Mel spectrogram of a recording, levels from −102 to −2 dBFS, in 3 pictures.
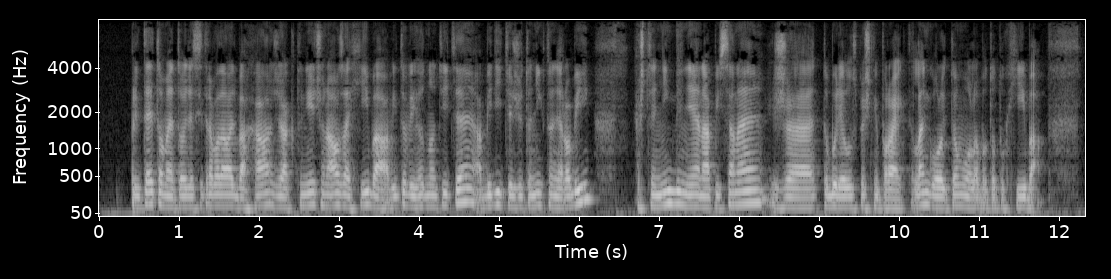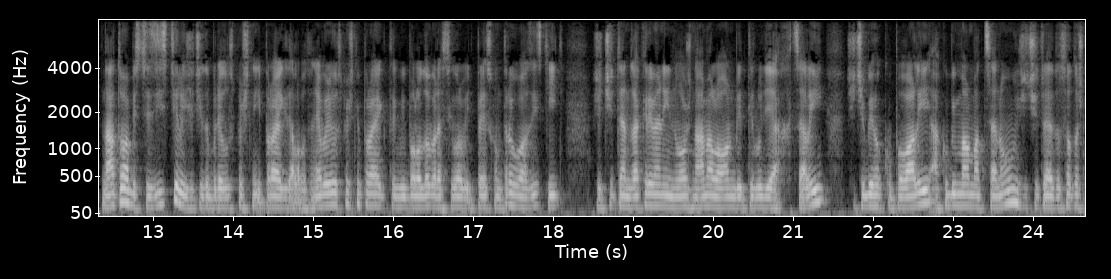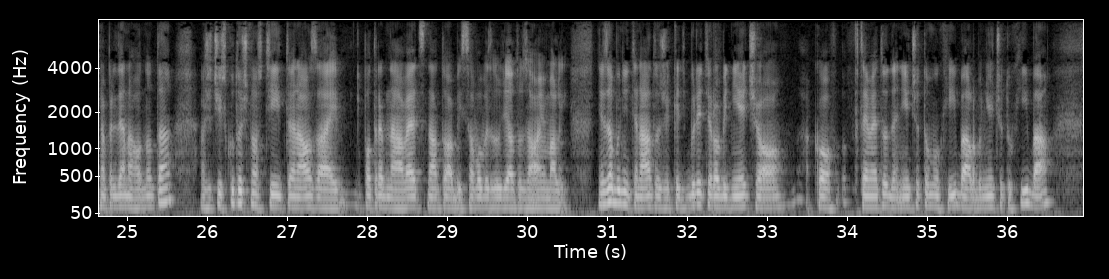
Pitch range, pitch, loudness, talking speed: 110-125 Hz, 115 Hz, -30 LUFS, 215 wpm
